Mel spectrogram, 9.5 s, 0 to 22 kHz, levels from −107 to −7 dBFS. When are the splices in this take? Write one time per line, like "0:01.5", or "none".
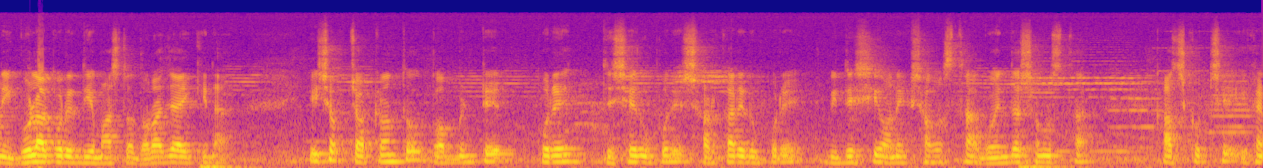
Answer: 0:04.0
0:06.1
